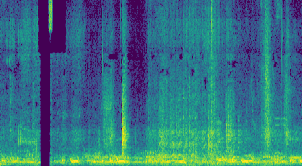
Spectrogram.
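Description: Many pigeons cooing at a pigeon sale point, a dense, continuous chorus of low murmuring coos close by, with faint chirps and background bustle and no clear speech.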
